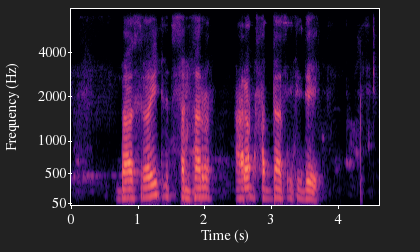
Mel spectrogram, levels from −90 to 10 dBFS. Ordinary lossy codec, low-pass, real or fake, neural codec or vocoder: Opus, 24 kbps; 7.2 kHz; fake; codec, 44.1 kHz, 3.4 kbps, Pupu-Codec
